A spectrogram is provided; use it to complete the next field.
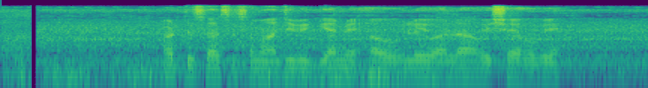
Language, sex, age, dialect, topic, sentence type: Bhojpuri, male, 31-35, Northern, banking, statement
